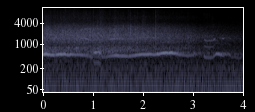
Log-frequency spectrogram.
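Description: Audience applauding and cheering, with one voice holding a long cheer above it; it dies away near the end.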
